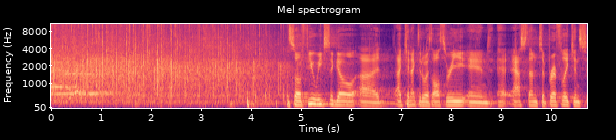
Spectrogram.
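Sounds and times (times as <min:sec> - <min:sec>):
room full of people applauding: 0:00.0 - 0:05.0
speech: 0:04.7 - 0:10.7.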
